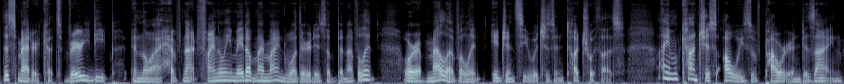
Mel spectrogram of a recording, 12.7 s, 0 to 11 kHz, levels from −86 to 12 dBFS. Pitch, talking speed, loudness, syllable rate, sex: 130 Hz, 180 wpm, -20 LUFS, 4.9 syllables/s, male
